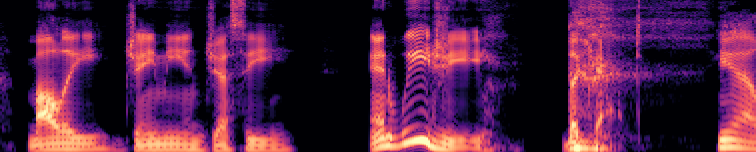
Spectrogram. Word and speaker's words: Ouija: Jamie, and Jesse, and Ouija, the cat. Yeah, like the Ouija board.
